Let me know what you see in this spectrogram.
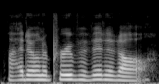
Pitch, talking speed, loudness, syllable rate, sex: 205 Hz, 265 wpm, -13 LUFS, 6.4 syllables/s, female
